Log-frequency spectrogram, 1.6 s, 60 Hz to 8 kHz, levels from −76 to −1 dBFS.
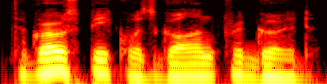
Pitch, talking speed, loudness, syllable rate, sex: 100 Hz, 220 wpm, -17 LUFS, 4.9 syllables/s, male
